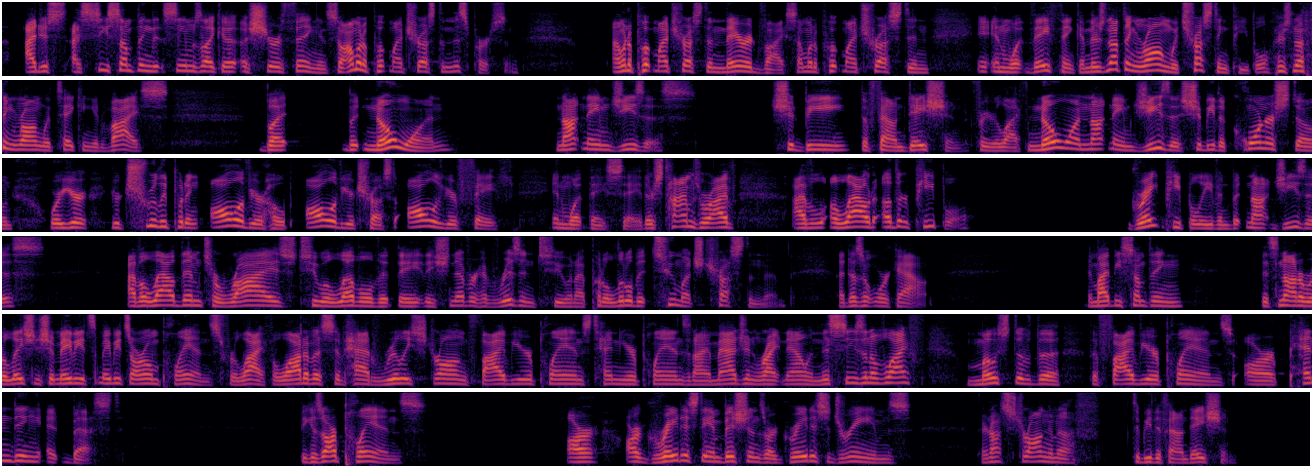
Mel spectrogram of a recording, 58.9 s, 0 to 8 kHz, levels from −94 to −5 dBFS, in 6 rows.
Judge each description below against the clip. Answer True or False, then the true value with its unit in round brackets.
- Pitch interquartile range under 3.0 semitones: False (3.4 semitones)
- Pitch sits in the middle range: True (180 Hz)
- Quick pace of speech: True (220 wpm)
